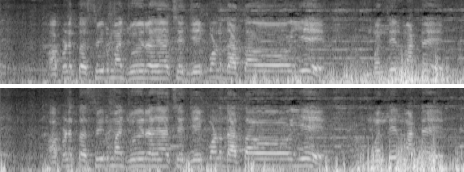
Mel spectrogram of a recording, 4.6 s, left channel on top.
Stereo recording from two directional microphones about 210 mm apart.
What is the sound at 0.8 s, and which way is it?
A man's voice, centre (ahead or behind).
